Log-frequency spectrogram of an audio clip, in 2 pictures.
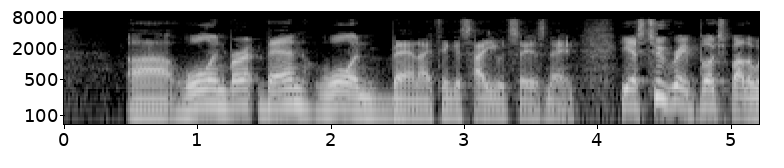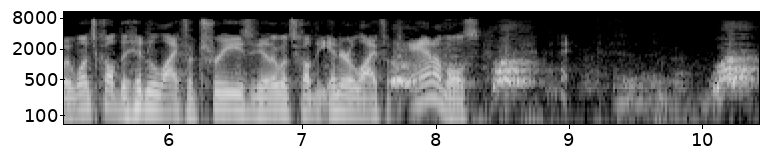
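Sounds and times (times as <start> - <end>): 
speech: 0.5 - 8.7
dogs barking: 7.6 - 10.4
dog yipping: 7.7 - 8.9, 9.6 - 10.4.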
